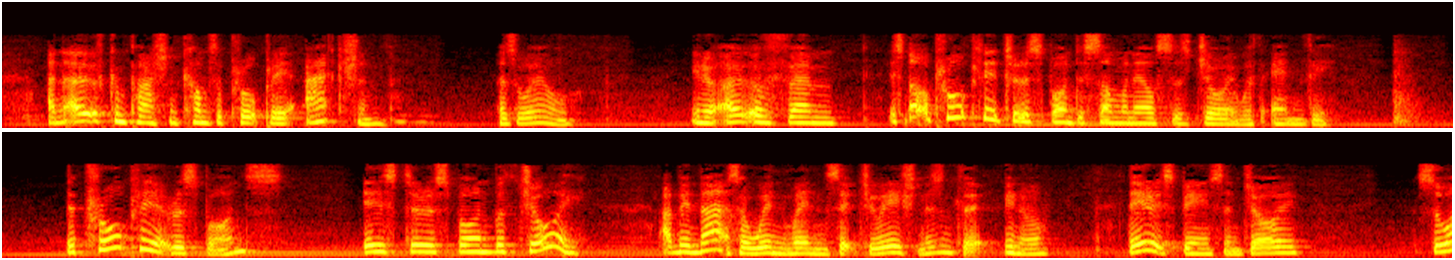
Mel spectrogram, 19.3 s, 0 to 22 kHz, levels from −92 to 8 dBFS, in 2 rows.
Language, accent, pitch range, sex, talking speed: English, British, 145-215 Hz, female, 145 wpm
